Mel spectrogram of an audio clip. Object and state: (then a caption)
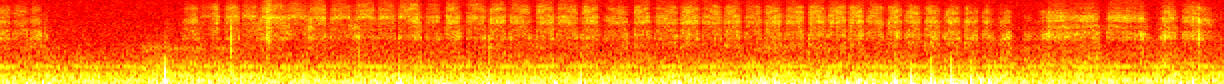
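Marker rubbing on a small whiteboard. A red Expo dry-erase marker tip repeatedly rubs and scratches across a small handheld dry-erase board with a glossy laminated surface and a plastic frame, held upright, to fill in a pink triangle shape. A steady, bright, papery rubbing hiss runs throughout over a low rumble, broken by a few sharper squeaky ticks near the start, at about two seconds, and in a cluster late in the clip.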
